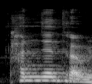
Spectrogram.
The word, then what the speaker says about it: tan: 그래서 sin인 a 그다음에 cos 코사인이라고 는다고 코사인 a tan 탄젠트라고 읽어.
